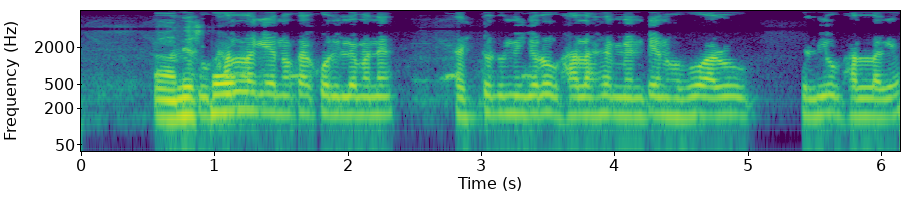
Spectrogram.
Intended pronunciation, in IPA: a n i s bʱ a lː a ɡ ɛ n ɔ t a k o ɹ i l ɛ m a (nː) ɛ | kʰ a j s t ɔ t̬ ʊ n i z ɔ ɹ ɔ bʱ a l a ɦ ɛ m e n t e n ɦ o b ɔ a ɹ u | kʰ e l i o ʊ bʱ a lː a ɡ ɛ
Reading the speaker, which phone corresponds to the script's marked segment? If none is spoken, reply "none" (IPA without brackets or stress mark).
n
